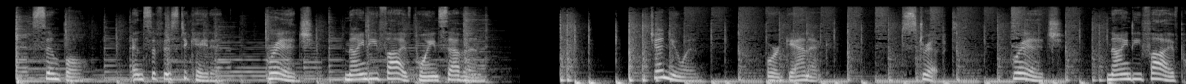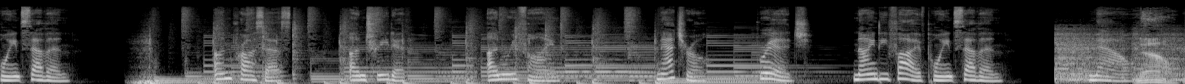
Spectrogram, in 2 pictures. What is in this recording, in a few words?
Radio Station Imaging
